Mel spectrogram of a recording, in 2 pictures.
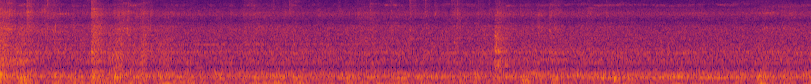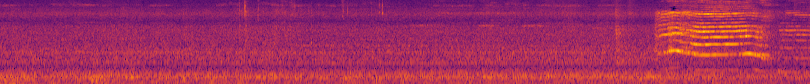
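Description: A microwave oven hums steadily as it runs.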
